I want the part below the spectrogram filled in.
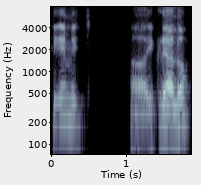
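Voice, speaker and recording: Male tutorial instructor, Marathi accent, notably high voice, explains each step and asks then answers his own questions. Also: animated, a little slow, smooth. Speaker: online business tutorial instructor. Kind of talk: step-by-step screen demo tutorial.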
